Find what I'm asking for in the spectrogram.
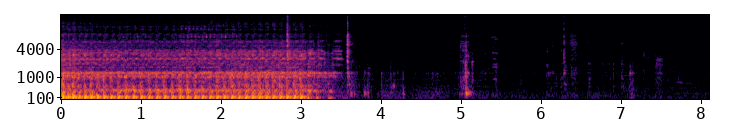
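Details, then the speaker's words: Yamaha Jupiter (Robot/Salib) after a rebuild with a Mio connecting rod and piston: firm, regular single-cylinder thump, then shut off. Standard compression gives a fuller idle than the very bad sound before. "Gimana Lur suaranya sama yang sebelum kalau yang sebelum sangat parah ya kalau yang sebelum [Musik] diganti ini sekarang sudahah suara nya standar atau pastinya lebih padat ya kalau sebelumnya rada ngempos ini lebih padet suaranya karena kompresinya standar"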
